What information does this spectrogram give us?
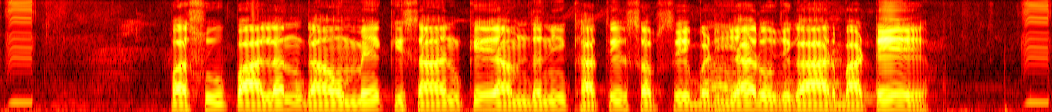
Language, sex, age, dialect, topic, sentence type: Bhojpuri, male, 36-40, Western, agriculture, statement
